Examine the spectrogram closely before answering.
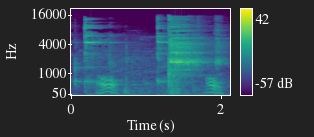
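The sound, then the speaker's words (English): A wine glass shatters with a sharp, bright crash after slipping from the mitten-like gripping hand of a humanoid robot clearing a table, while people talk around it. “Smashing the wine glass seems to have been a bad fluke, as the grip pad on its mitten-like hand wasn't right.”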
